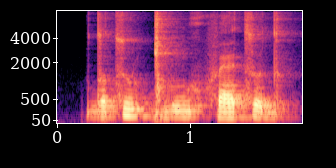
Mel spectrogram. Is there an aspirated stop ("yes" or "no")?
no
